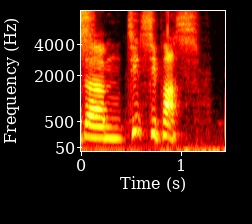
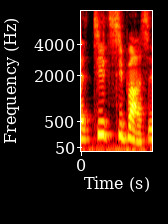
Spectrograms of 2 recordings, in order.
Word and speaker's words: Tsitsipas: It was Tsitsipas. It's actually how you pronounce it, yes. – That makes no sense. – Yeah, Tsitsipas is how you pronounce it.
